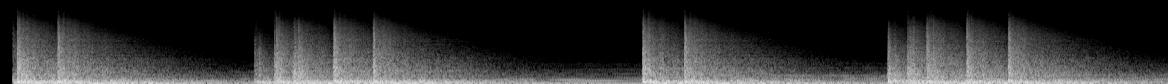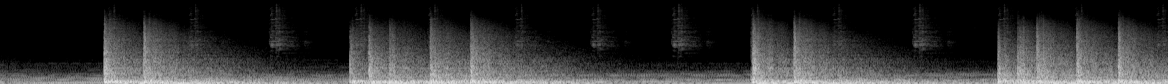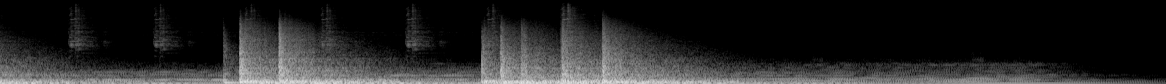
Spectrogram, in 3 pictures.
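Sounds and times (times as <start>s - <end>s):
war drums: 0.2s - 2.0s, 2.6s - 5.0s, 6.4s - 7.7s, 8.9s - 11.1s, 12.7s - 30.7s.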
